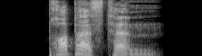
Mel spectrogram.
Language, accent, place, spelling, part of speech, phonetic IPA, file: German, Germany, Berlin, properstem, adjective, [ˈpʁɔpɐstəm], De-properstem.ogg
- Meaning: strong dative masculine/neuter singular superlative degree of proper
